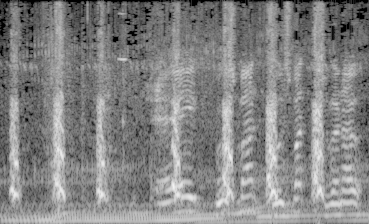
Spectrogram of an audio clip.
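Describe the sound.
A mongrel dog barks and yips many times in short, sharp bursts, mixed with speech throughout.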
